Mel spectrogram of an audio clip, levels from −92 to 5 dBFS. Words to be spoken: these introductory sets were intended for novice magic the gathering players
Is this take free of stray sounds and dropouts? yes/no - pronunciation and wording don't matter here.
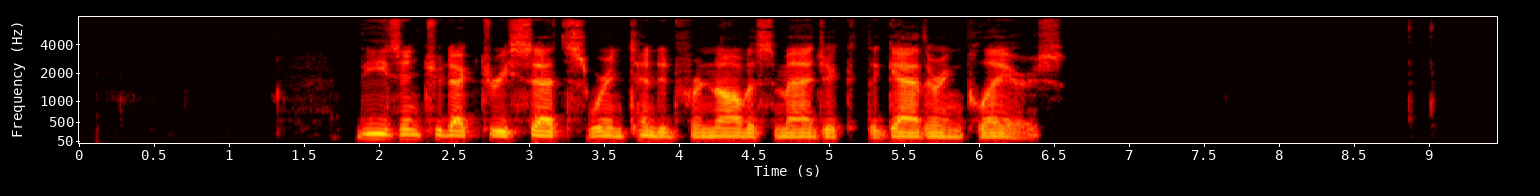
yes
